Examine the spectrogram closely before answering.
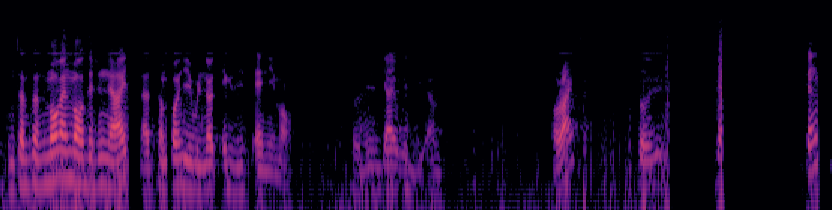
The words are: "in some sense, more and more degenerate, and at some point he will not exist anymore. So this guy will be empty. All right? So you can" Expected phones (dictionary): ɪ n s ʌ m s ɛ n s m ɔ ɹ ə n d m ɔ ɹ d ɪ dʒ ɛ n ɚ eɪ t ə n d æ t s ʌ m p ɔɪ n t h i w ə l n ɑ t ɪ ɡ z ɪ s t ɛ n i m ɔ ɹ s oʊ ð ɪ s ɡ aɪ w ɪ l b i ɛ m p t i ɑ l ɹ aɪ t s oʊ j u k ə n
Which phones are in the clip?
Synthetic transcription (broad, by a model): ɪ n s ʌ m s ɛ n s m ɔ ɹ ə n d m ɔ ɹ d ɪ dʒ ɛ n ɚ eɪ t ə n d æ t s ʌ m p ɔɪ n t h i w ə l n ɑ t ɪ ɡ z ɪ s t ɛ n i m ɔ ɹ s oʊ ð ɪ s ɡ aɪ w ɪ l b i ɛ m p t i ɑ l ɹ aɪ t s oʊ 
